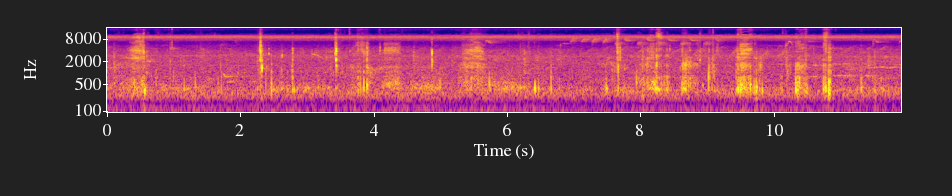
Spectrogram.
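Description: Faint close-up eating sounds: a mouthful of pork curry and rice being chewed with wet lip smacks, and scattered sharp mouth clicks at irregular moments.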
